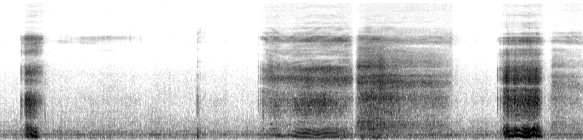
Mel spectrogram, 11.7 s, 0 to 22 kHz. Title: My husband snores so loud part 6 lol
